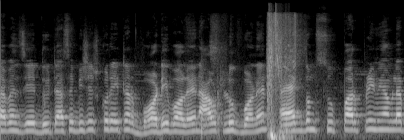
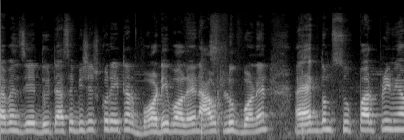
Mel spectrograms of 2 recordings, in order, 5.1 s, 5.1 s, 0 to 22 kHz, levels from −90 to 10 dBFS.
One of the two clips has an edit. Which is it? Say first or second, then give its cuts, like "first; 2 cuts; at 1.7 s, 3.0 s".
first; 1 cut; at 3.4 s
